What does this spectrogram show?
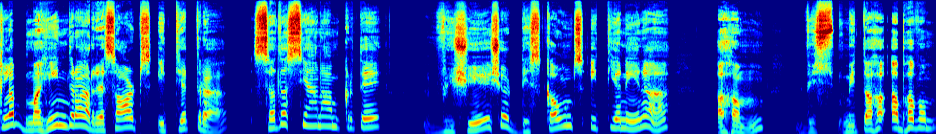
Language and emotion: Sanskrit, surprised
